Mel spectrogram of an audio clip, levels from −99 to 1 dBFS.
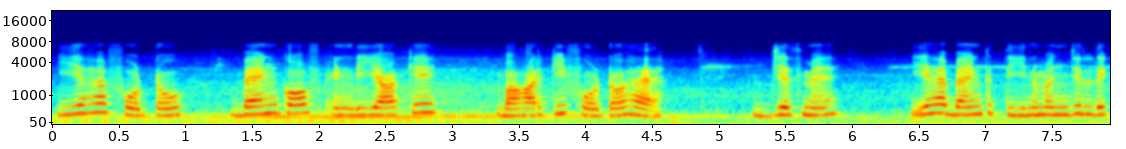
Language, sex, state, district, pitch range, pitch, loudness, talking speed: Hindi, female, Chhattisgarh, Bastar, 220-260 Hz, 240 Hz, -17 LUFS, 120 wpm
